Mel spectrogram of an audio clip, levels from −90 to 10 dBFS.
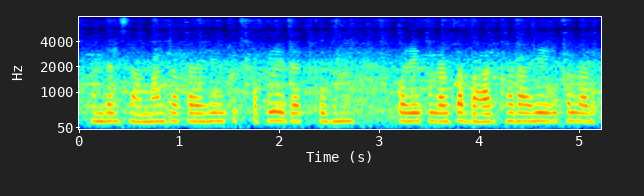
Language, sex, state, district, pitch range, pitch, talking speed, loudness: Hindi, female, Chhattisgarh, Sarguja, 215-225 Hz, 220 Hz, 185 wpm, -17 LUFS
